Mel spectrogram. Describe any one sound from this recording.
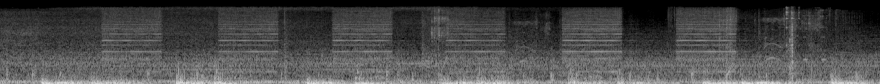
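An electronic alarm beeps in short, repeated bursts.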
